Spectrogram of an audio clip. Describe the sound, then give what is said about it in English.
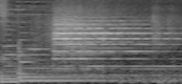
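Tower chimes ring out from a university bell tower, a few struck tones blending into a sustained, overlapping ring of steady pitches that carries through the whole stretch without any talk. “The University Tower chimes ring in another session of Ask the Professor”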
